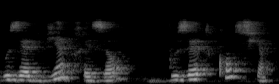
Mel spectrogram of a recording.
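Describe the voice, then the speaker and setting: A woman leading a guided yoga relaxation, speaking in short, soothing, unhurried phrases with pauses. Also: medium pitch, expressive, warm tone. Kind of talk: guided meditation narration. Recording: roomy echo, faint background noise.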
